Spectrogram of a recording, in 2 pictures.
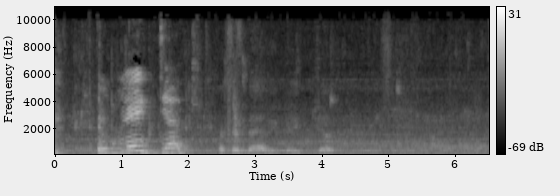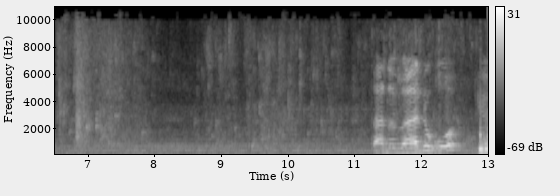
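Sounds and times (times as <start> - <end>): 
speech: 1.6 - 4.3, 11.5 - 12.9
water pouring into a bathtub: 6.5 - 12.9.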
